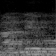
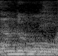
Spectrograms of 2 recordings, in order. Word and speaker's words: rendezvous: The biggest relief was after lots of time, I learned that you don't have to use the word Z. I used to pronounce it as Zandavu and all that. When someone told me rendezvous, oh wow, good.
